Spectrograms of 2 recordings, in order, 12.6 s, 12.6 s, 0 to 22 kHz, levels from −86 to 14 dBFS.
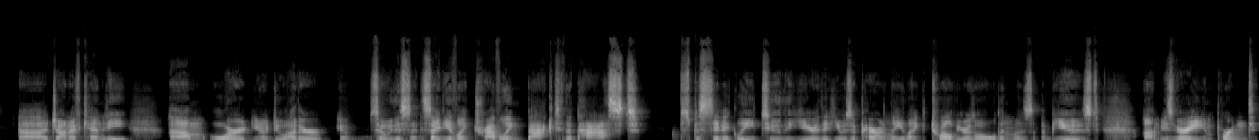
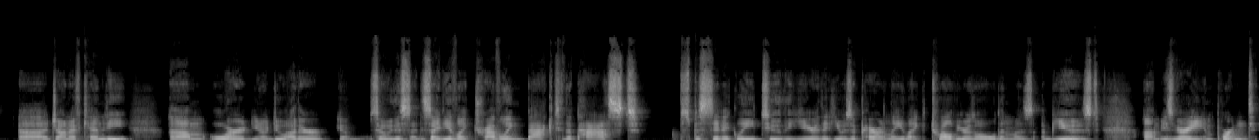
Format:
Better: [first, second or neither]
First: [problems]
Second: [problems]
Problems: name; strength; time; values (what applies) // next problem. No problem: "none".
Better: second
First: thin; very; fading below 350 Hz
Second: none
